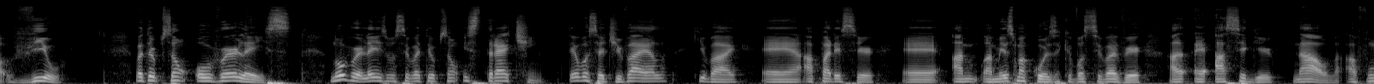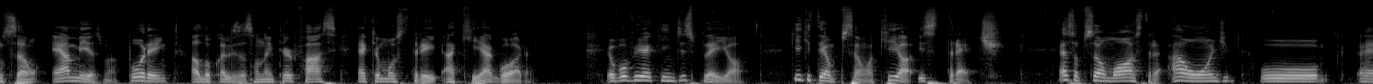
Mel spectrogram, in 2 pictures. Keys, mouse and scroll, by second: 26.4 click.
